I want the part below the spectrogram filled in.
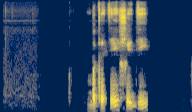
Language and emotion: Russian, neutral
